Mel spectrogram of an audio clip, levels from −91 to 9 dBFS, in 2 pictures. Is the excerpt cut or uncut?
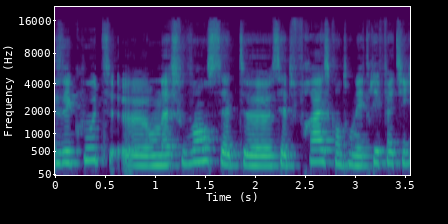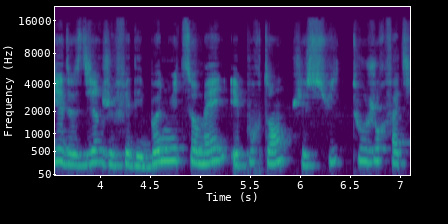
uncut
